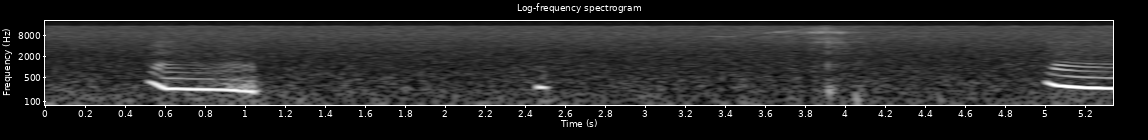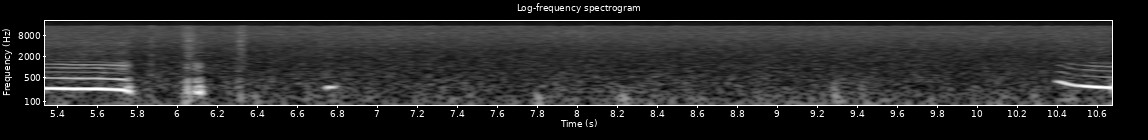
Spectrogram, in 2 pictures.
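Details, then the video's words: Pet cat asleep under the bedding beside its napping owner, snoring loudly: whistled, falling nasal tones with faint harmonics, each about half a second long, repeating roughly every four to five seconds over quiet room hiss. "猫の本気のいびきSerious snoring of cats"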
